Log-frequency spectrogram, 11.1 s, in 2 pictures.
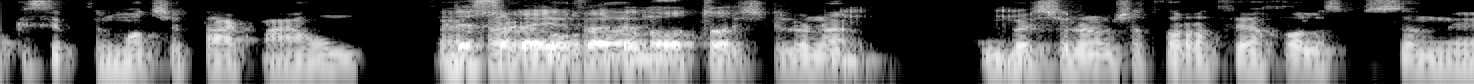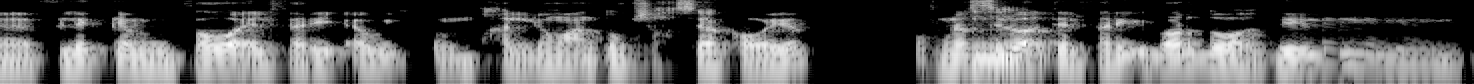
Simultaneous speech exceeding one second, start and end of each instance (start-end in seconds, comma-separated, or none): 1.6-3.2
